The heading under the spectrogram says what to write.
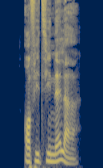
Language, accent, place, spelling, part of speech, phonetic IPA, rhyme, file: German, Germany, Berlin, offizineller, adjective, [ɔfit͡siˈnɛlɐ], -ɛlɐ, De-offizineller.ogg
- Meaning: inflection of offizinell: 1. strong/mixed nominative masculine singular 2. strong genitive/dative feminine singular 3. strong genitive plural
